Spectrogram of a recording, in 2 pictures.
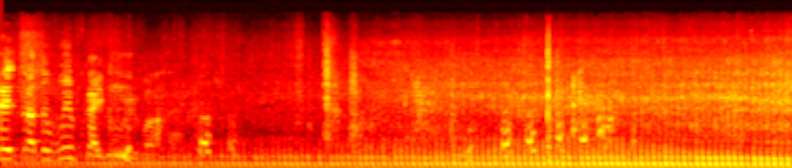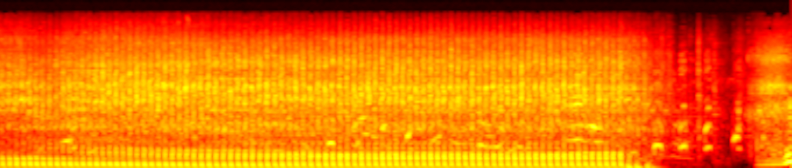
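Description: A dirt bike engine idles and revs close by, then cuts off.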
